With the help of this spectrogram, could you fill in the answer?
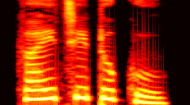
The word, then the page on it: ಕೈಚಿಟುಕು: kannada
